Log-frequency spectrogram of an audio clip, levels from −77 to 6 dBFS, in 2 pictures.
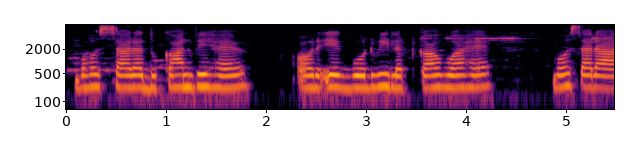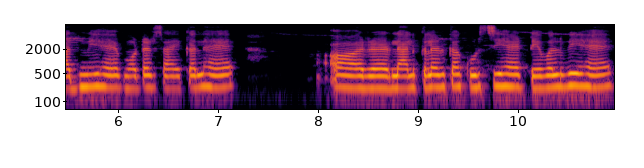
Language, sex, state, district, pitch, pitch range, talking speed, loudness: Hindi, female, Bihar, Kishanganj, 230 Hz, 225-235 Hz, 150 wpm, -16 LUFS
